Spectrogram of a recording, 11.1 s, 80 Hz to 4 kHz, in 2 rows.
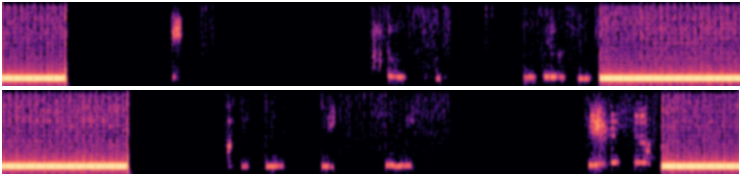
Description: Ringback tone (North America), 440 + 480 Hz.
